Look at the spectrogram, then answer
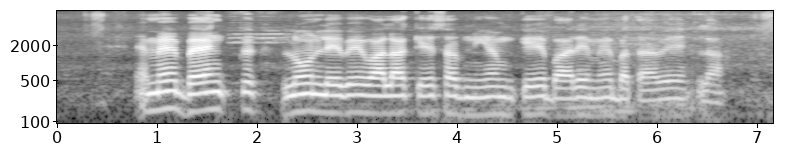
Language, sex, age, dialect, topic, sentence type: Bhojpuri, male, 18-24, Northern, banking, statement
